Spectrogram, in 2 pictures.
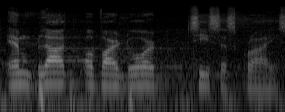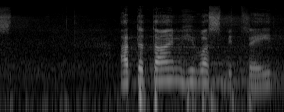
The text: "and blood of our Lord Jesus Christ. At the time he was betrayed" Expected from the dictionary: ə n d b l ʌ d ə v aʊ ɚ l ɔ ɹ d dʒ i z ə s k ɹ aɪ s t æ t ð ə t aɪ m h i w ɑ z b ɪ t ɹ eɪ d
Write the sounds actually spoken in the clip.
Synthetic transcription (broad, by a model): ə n b l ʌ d ə v aʊ ɚ l ɔ ɹ d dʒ i s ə s k ɹ aɪ s t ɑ t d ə t aɪ m h i w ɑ s b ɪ t ɹ eɪ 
